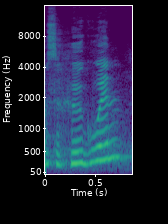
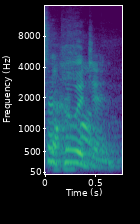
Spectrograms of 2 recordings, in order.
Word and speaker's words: Sahuagin: It's become Sahugwin on ours. Sahugwin, That's not okay. that's not how you pronounce it.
